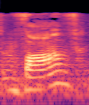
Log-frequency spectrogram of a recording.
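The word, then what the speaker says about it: וו: a w uh but their W's are pronounced with a V sound so it's it's pronounced VAV so that's pretty cool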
